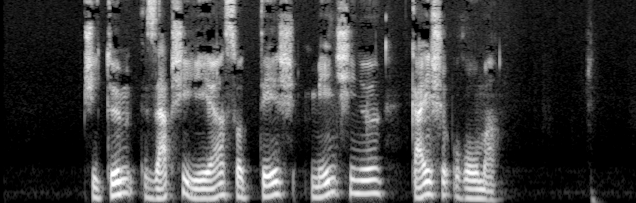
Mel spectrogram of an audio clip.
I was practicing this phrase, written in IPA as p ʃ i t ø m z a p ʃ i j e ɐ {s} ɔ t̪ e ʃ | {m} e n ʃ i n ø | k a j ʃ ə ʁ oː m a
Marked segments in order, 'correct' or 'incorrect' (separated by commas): correct, correct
